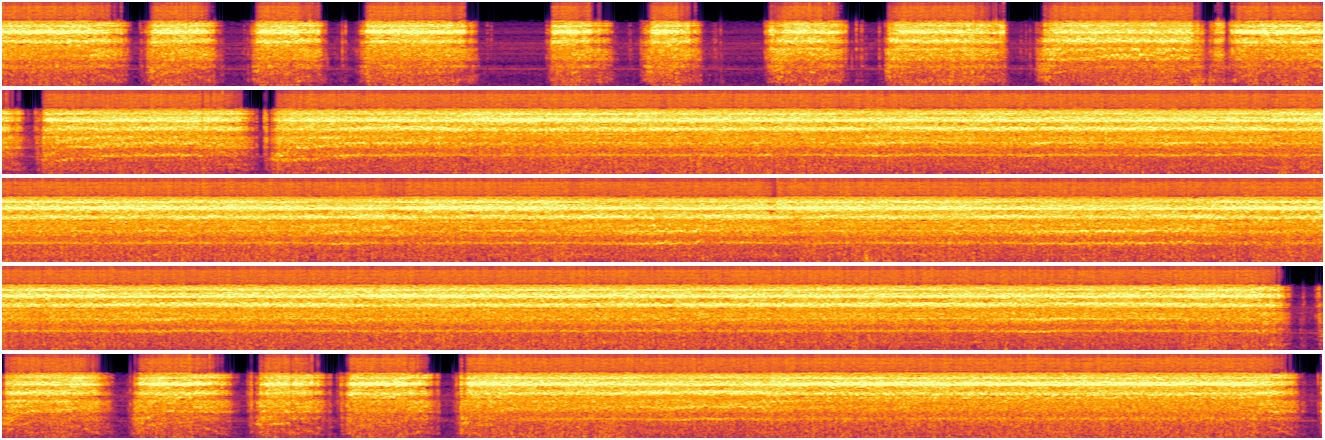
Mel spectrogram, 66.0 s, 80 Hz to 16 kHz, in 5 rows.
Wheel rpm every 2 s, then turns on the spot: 140, 60, 70, 40, 90, 130, 90, 150, 160, 220, 230, 230, 230, 230, 230, 220, 220, 230, 220, 220, 230, 230, 230, 230, 230, 230, 100, 70, 80, 220, 220, 210, 180.
6-8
